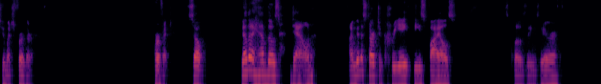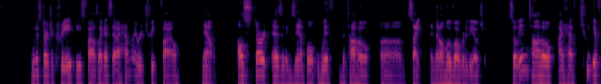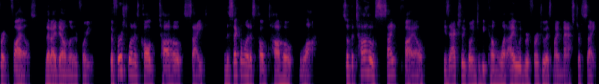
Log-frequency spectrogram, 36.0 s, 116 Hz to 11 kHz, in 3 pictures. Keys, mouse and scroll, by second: 7.5 click, 8.7 click, 10.0 click, 14.2 click, 15.2-19.2 drag, 19.8-20.9 drag, 21.5 click.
